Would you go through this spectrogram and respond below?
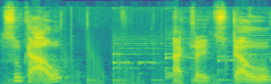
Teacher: tsukau, because it should be unaccented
